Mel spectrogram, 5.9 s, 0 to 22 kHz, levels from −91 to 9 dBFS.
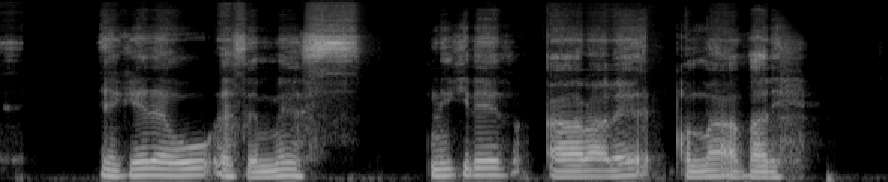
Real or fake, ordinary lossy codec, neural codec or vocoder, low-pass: fake; none; codec, 44.1 kHz, 7.8 kbps, Pupu-Codec; none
